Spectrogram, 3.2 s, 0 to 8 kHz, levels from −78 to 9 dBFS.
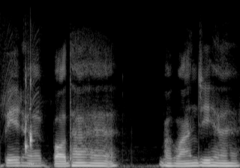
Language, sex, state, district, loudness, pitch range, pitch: Hindi, male, Chandigarh, Chandigarh, -18 LUFS, 115-130 Hz, 120 Hz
